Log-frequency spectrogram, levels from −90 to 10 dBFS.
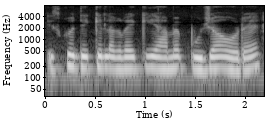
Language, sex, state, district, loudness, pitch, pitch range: Hindi, female, Arunachal Pradesh, Lower Dibang Valley, -13 LUFS, 175 Hz, 175-180 Hz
